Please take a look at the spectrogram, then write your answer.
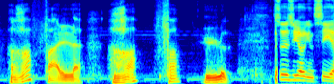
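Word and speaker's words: Rafale: In France, we would say Rafal Rafal. So, as you can see, I'm not really saying it wrong. I'm trying to say it the French way, but in my American accent, I say Rafala, but largely the same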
